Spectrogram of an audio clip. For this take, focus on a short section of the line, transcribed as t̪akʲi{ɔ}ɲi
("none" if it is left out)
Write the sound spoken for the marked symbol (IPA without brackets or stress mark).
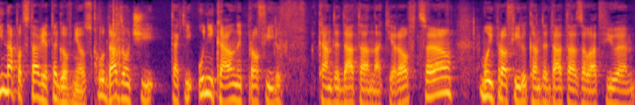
u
